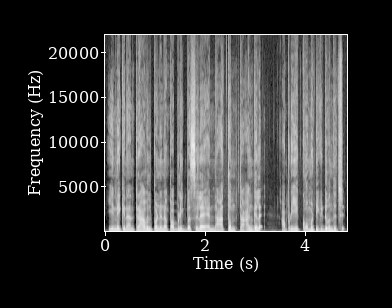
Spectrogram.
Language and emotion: Tamil, disgusted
